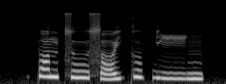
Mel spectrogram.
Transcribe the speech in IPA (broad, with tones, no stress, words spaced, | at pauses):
pɔː˥nt͡suː˧sɔː˨˥jkuː˥k̚ jiː˧ŋ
